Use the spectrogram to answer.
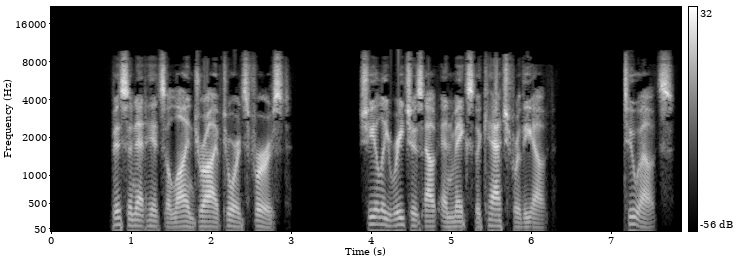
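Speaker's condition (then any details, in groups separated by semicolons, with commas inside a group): No condition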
